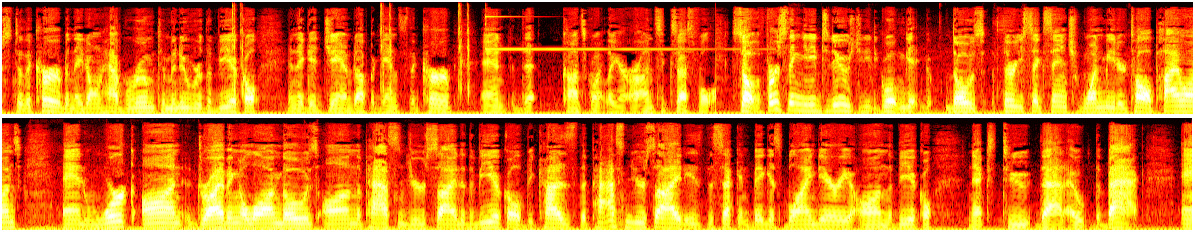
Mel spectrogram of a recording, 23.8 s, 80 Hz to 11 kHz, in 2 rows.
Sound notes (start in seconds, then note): 2.3 screen button tapping; 4.8 bell chimes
